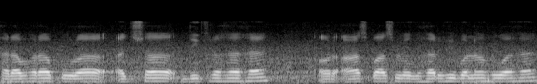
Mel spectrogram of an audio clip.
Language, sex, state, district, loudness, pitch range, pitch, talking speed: Hindi, male, Bihar, Patna, -14 LUFS, 140-145 Hz, 145 Hz, 180 wpm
